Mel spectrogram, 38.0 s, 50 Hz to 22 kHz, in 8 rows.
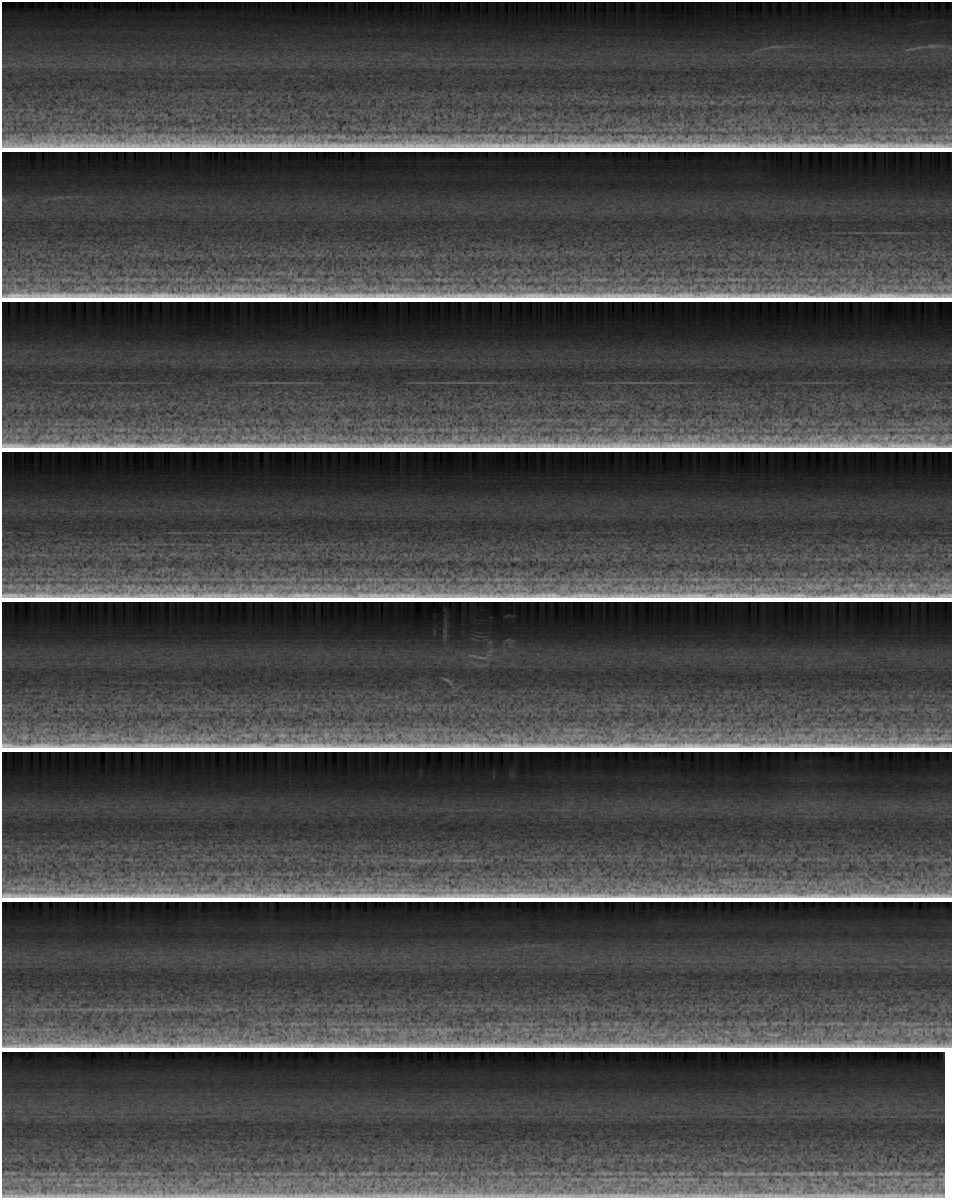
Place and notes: all the mornings of the ... - may 13 2013 mon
